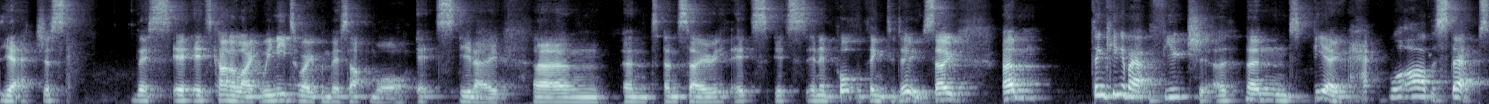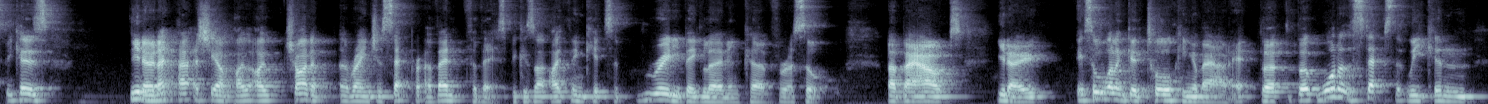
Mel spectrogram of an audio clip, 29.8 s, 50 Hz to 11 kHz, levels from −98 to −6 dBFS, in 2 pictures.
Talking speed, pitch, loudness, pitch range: 185 wpm, 125 Hz, -25 LUFS, 110-145 Hz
